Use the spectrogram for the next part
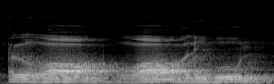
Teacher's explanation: ഗൈനും ദീർഘാക്ഷരമായ അലിഫും ഇവ രണ്ടിനെയും തഫ്ഖീം ചെയ്യുക, തടിപ്പിച്ച് ഉച്ചരിക്കുക.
